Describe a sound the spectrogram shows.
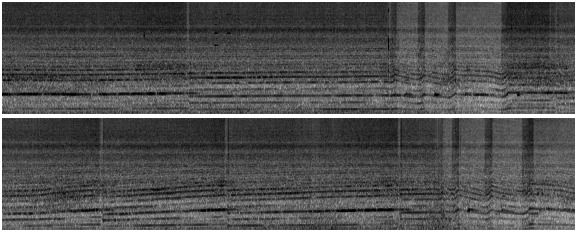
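A kart engine whines steadily, rising and dropping in pitch as the kart speeds up and slows for corners.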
